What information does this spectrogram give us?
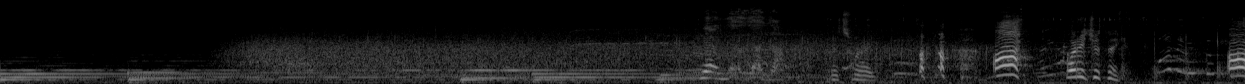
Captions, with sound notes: [THEATER CROWD APPLAUDING] [APPLAUSE CONTINUES] AH! WHAT DID YOU THINK?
